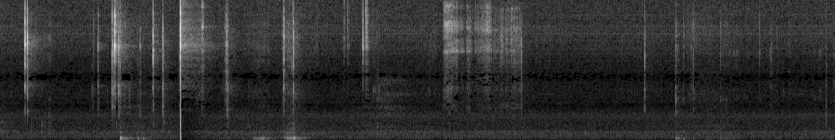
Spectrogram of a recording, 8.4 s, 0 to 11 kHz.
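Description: Metal parts of a partly stripped 1911 pistol being handled on a wooden tabletop. Scattered light clicks and knocks, the sharpest a single metallic click a little under two seconds in, and a short scraping rustle near the middle.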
